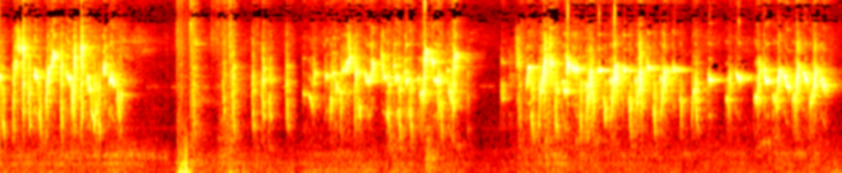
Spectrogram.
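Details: Sooty-headed bulbul singing agitatedly in fighting mode, with busy chattering phrases, a loud thump, then a long run of bright repeated warbles.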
